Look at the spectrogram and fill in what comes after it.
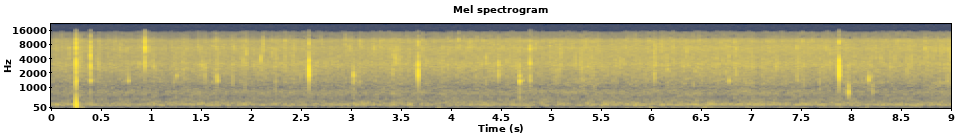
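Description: Light precipitation falling on dry fallen leaves: a steady hiss with many scattered, irregular ticks, a sharper click just after the start.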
